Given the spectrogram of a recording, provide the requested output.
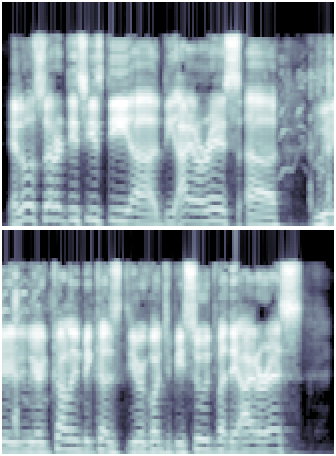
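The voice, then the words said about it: Poor put-on Indian accent. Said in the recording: “my horrible country of India accent, as opposed to my Indian accent ... Sounds Brazilian.”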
